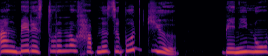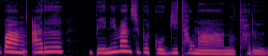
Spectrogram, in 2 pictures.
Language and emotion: Bodo, fearful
